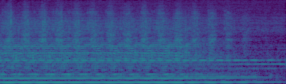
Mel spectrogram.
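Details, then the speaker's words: Stepper motor on a DIY MDF CNC router; steady pitched hum at full drive current easing off as current is tuned down, hum nearly disappearing; too much drive power was the problem. "bit and you can hear right about there the humming pretty much disappears right in that range and I think that's what the problem was I had too much power going in and it was working against me in the end"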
